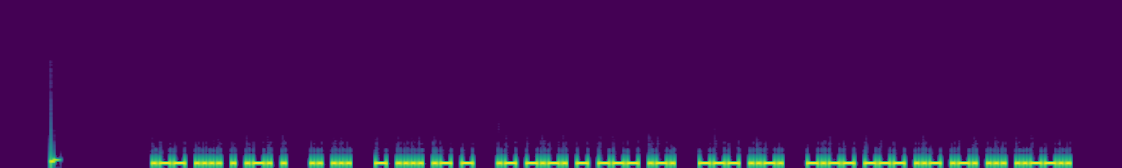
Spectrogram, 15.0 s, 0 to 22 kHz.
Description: Morse code, heard as a keyed tone, about 25 wpm, 700 Hz. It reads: WHERE IS THAT ACTOR OF YOURS?
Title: Sentences from Top 1500 Words 25wpm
